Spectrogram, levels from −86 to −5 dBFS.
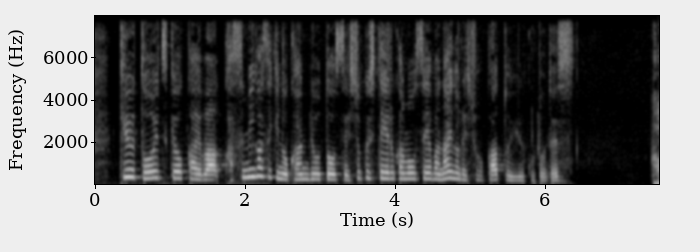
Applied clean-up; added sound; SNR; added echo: neural mask model Resemble Enhance denoiser.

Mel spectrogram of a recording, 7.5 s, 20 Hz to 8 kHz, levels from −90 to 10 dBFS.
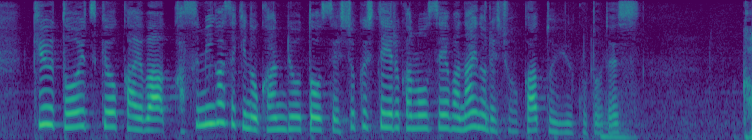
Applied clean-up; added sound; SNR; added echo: none; none; none; none.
